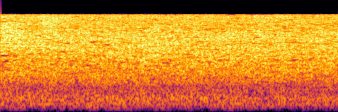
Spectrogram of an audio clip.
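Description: heavy rain

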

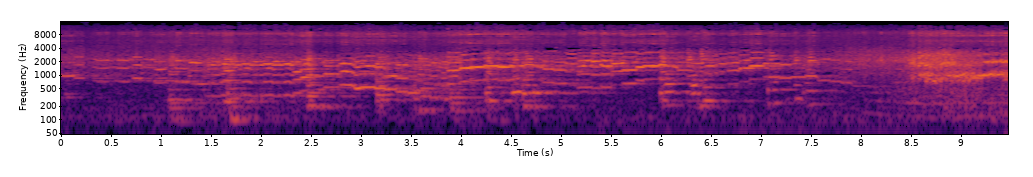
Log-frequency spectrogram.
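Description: car driving fast

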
